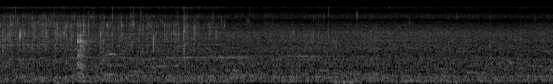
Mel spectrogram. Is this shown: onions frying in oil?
yes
